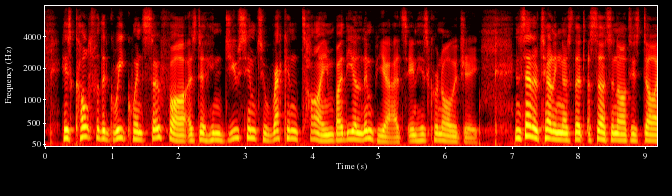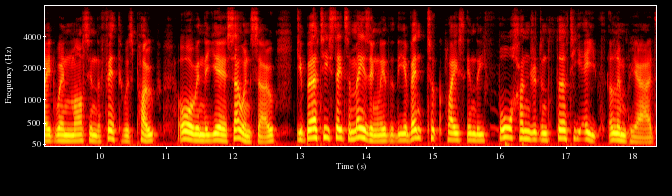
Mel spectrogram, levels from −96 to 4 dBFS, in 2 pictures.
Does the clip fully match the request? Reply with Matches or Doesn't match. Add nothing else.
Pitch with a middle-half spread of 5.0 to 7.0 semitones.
Matches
